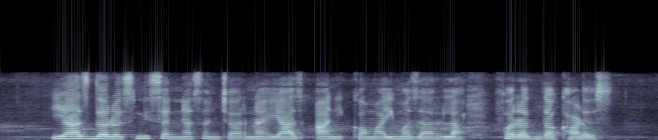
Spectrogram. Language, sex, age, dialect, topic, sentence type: Marathi, female, 18-24, Northern Konkan, banking, statement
